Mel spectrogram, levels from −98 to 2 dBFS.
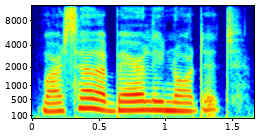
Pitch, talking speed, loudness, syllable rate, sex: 225 Hz, 110 wpm, -14 LUFS, 5.8 syllables/s, female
